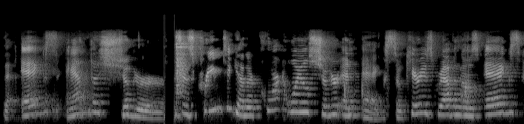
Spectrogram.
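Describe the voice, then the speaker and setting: High-voiced woman co-host, roomy sound. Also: very animated, normal speed, a bit bright. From Ohio, United States. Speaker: podcast co-host. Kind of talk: casual chat, storytelling. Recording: roomy, echoing room sound.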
